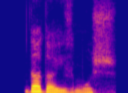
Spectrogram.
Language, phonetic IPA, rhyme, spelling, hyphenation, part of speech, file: Hungarian, [ˈdɒdɒjizmuʃ], -uʃ, dadaizmus, da‧da‧iz‧mus, noun, Hu-dadaizmus.ogg
- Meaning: dadaism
